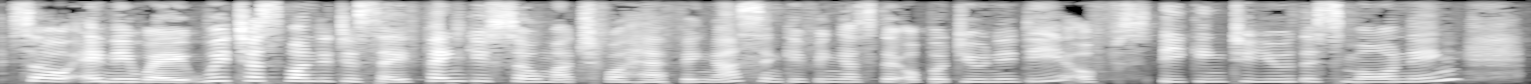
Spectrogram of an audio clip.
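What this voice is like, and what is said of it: Noticeably accented English. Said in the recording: “if you can understand my accent.”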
